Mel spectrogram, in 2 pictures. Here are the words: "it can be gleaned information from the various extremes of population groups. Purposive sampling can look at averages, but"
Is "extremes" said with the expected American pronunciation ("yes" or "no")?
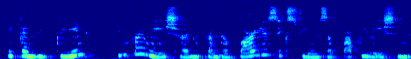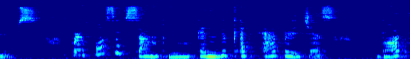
no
